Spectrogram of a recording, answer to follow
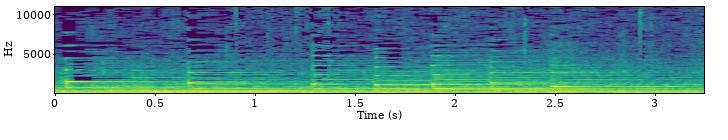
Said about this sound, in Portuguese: A chuva pode deixar o dia sem vida e os trovões provocar medo.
